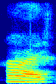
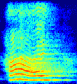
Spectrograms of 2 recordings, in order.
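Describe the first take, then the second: First: The greeting is said flatly, without cheerfulness. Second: The greeting is said in a cheerful, smiling way. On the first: "Not cheerful smile" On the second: "Cheerful smile"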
